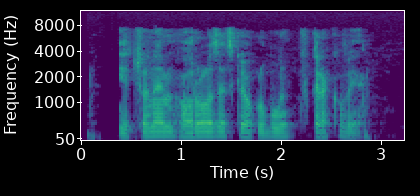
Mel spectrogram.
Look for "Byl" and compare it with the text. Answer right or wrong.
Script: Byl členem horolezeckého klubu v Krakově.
wrong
